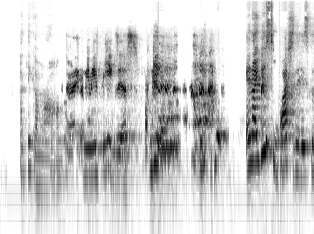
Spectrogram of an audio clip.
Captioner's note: laughs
